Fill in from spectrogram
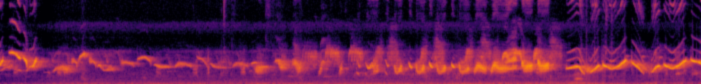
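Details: Vietnamese kept Chinese hwamei with fig-leaf tail and glossy plumage sings long, fluid whistled phrases, growing denser and louder, ending in sharp, sweeping repeated whistles.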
